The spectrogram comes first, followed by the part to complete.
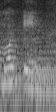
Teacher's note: Tapi sebenarnya itu seharusnya T-nya itu hilang ya, tidak terlalu jelas dibacakan menjadi mountain.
